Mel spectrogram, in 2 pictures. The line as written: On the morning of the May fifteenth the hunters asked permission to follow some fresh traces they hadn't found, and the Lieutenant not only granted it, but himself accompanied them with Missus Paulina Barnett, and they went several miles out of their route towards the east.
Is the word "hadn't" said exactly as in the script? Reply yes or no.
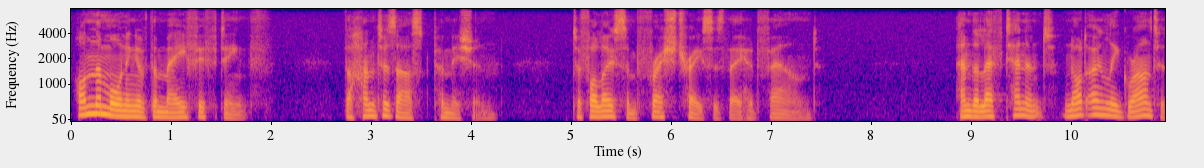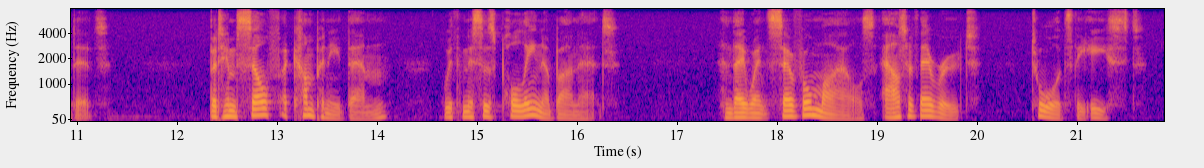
no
